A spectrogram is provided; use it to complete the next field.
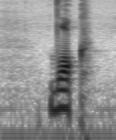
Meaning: wok (large cooking pan, typical of East-Asian cuisine)
- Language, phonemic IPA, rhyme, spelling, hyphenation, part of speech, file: Dutch, /ʋɔk/, -ɔk, wok, wok, noun, Nl-wok.ogg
